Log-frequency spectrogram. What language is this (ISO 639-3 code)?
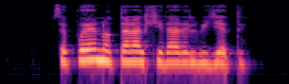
spa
